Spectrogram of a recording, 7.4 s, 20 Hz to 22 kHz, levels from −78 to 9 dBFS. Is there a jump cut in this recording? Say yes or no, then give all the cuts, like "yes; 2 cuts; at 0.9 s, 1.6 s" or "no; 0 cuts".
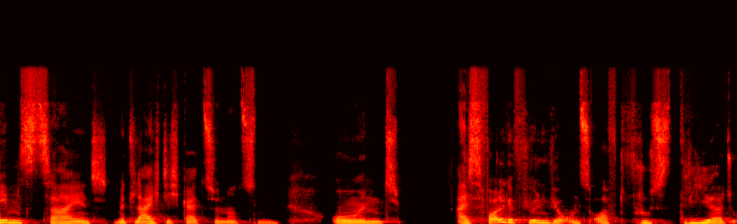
no; 0 cuts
